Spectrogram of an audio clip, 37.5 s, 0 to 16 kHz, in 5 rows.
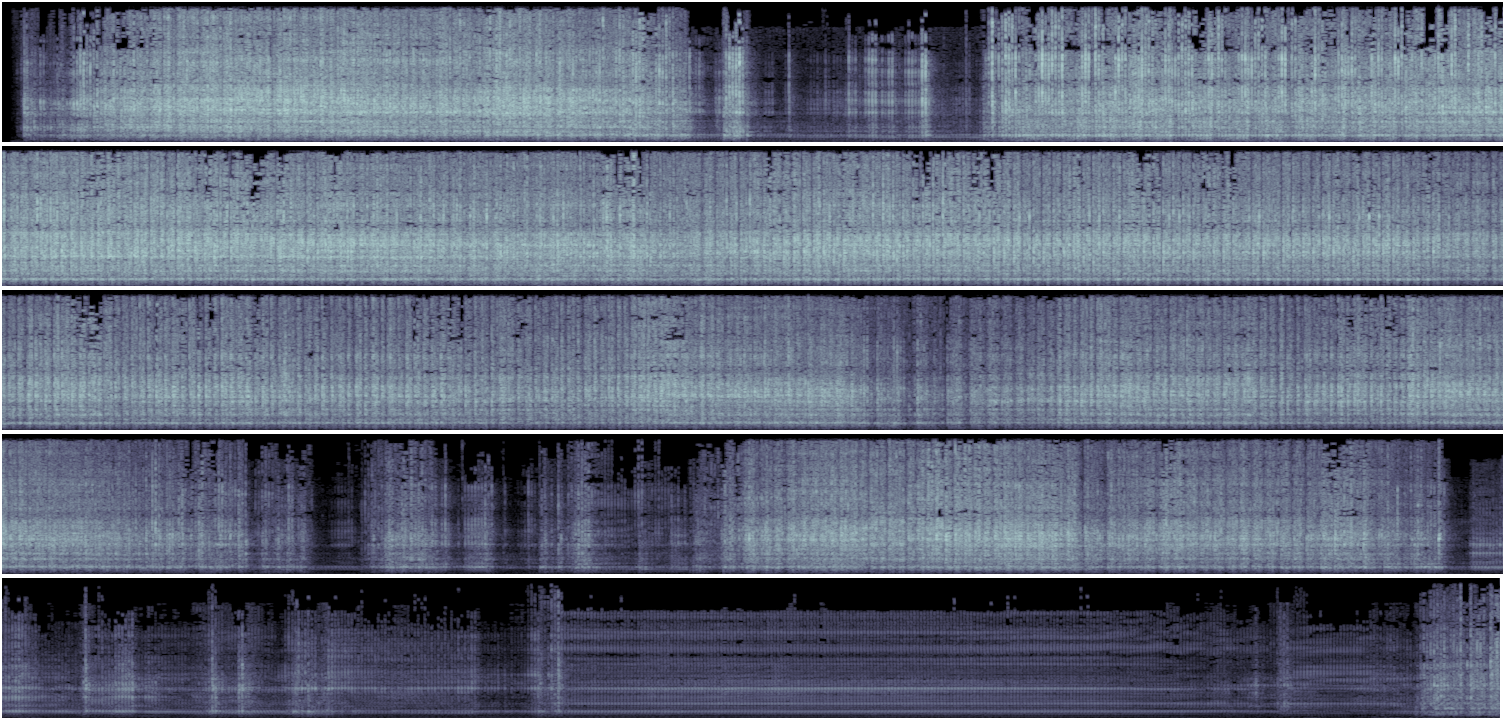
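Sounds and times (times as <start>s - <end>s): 
broken hair dryer running at variable speed: 0.1s - 37.4s.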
